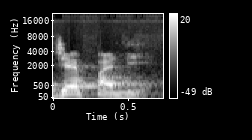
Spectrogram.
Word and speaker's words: jeopardy: Now, Agnes Njeri of Karatina, you say jeopardy. Betty, this is a very tricky word. The O is silent.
